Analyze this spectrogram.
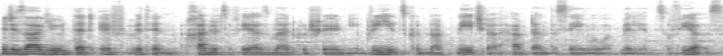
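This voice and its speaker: A soft-spoken man talks at a moderate pace in a fairly low, somewhat breathy voice. His intonation is lively, and his loudness swings widely. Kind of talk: reading aloud. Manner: halting.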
